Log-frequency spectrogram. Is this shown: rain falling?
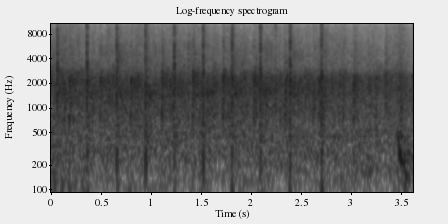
no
